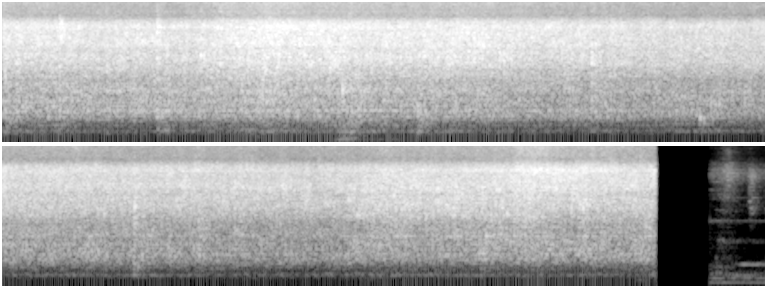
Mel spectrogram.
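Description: Rohu fish frying in a pan of oil, a loud, even broadband hiss that holds steady and close for about ten seconds before cutting off abruptly.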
